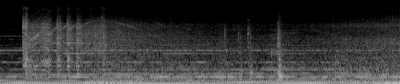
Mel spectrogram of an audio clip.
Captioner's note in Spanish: Ruido del auto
